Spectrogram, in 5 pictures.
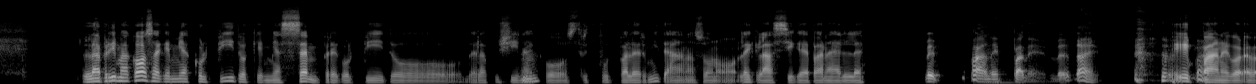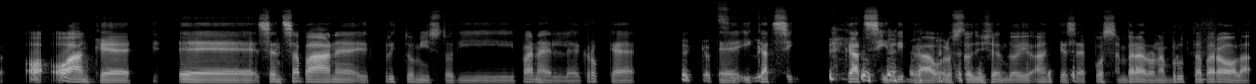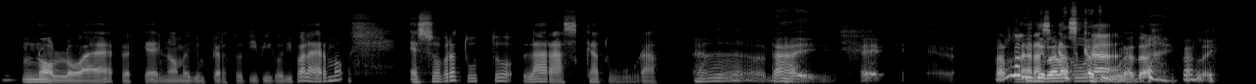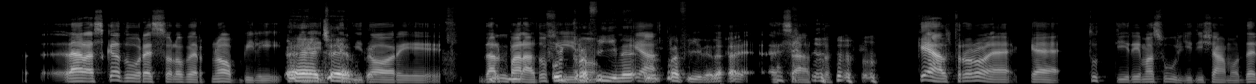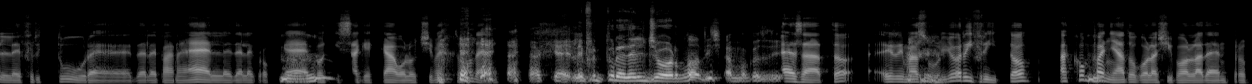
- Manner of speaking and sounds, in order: other background noise; chuckle; other noise; chuckle; "piatto" said as "piarto"; laughing while speaking: "dai"; chuckle; chuckle; throat clearing
- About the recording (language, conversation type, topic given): Italian, podcast, Qual è un cibo di strada che hai scoperto in un quartiere e che ti è rimasto impresso?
